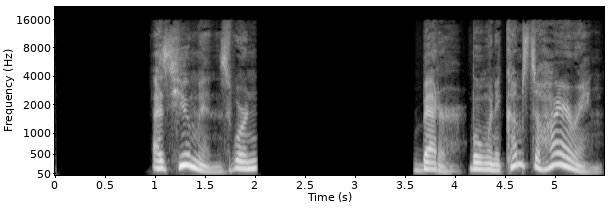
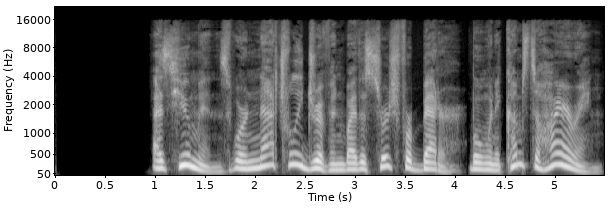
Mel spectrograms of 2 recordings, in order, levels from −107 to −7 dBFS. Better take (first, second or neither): second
